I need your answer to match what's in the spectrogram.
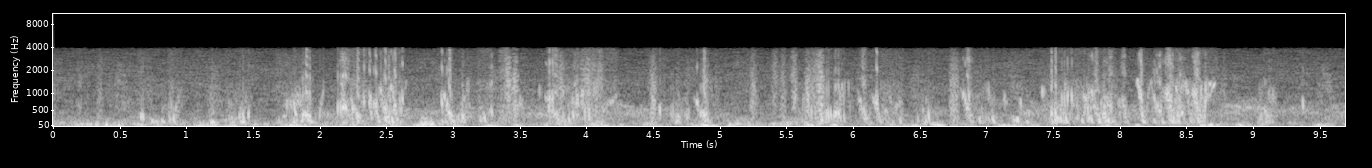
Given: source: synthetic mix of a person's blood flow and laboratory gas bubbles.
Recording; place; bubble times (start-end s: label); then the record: Doppler ultrasound of blood flow; subclavian vein
0.62-0.97 s: bubbles
1.16-1.24 s: bubbles
1.28-1.50 s: bubbles
1.67-2.03 s: bubbles
2.10-2.67 s: bubbles
2.88-3.33 s: bubbles
3.47-3.55 s: bubbles
3.63-4.25 s: bubbles
4.46-4.59 s: bubbles
4.61-4.96 s: bubbles
5.54-6.38 s: bubbles
6.45-6.61 s: bubbles
6.80-7.36 s: bubbles
7.39-8.74 s: bubbles
9.03-9.19 s: bubbles
9.34-9.42 s: bubbles
From the record:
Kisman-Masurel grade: 233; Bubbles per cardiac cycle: several, 3 to 8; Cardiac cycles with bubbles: 50 to 99%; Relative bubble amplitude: loud (0.450 to 0.775); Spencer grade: 3 (all of the cardiac periods contain showers or single bubble signals, but not dominating or overriding the cardiac motion signals); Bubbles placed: anywhere in the cardiac cycle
